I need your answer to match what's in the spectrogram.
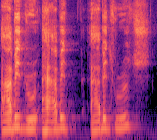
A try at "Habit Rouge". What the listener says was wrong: You pronounce the T at the end. It's not right. It's Habit Rouge. Yeah. Exactly.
